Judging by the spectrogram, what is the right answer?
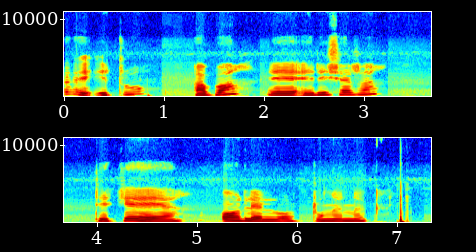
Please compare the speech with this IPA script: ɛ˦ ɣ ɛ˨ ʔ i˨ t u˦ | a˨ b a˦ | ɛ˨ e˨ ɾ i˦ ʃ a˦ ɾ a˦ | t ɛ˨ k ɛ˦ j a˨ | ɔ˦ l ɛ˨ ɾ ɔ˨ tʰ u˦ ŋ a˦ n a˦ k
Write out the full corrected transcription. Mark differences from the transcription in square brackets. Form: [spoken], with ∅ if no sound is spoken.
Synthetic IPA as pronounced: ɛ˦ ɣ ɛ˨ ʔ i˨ t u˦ | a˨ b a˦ | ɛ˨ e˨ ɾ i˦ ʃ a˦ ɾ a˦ | t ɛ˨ k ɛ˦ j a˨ | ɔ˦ l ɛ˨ [l] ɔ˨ [t] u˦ ŋ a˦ n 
